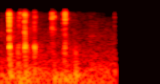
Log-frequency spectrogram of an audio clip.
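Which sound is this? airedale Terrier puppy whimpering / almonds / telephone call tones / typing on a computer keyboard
typing on a computer keyboard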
